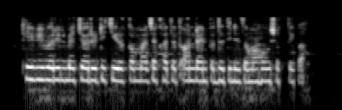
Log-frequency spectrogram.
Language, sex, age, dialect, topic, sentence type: Marathi, male, 18-24, Northern Konkan, banking, question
